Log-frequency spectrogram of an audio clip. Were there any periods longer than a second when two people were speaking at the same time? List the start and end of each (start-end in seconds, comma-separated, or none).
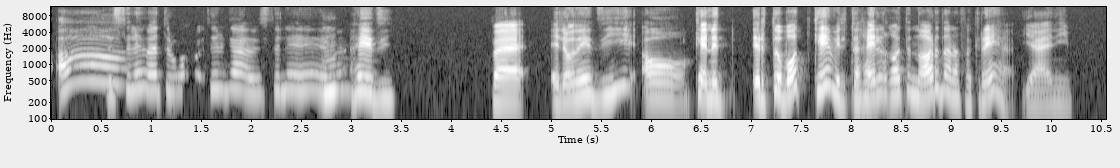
none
